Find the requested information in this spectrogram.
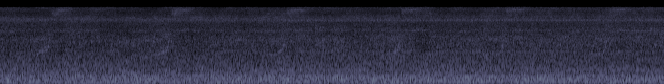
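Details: Late-summer cicadas singing together in the woods of Changgyeonggung Palace, Seoul, South Korea: a dense, steady hiss fills the air, with faint pulses at regular intervals high above and a low rumble underneath.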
